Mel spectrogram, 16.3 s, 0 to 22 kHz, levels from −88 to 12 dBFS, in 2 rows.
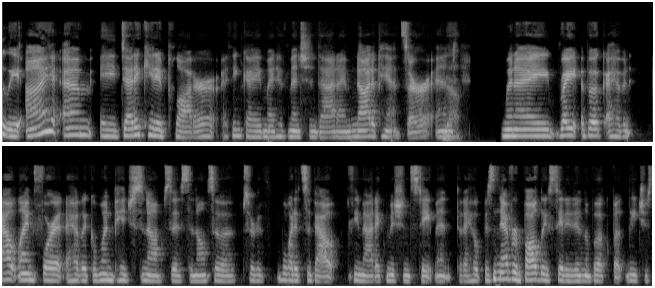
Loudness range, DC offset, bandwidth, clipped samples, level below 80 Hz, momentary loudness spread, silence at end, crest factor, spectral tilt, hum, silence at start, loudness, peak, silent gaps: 3 LU; under 0.1%; 13 kHz; under 0.1%; -66 dBFS; 9 LU; 0 s; 18 dB; -3.5 dB/octave; none; 0 s; -23 LUFS; -6 dBFS; 6.17-6.21 s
